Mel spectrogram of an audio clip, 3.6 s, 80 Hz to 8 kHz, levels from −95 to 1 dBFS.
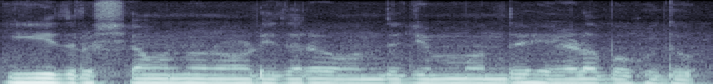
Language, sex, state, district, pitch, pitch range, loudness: Kannada, male, Karnataka, Bangalore, 105 Hz, 105-110 Hz, -16 LUFS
